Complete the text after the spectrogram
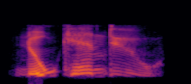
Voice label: Voices Refuse Male Young; Rebel Cops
